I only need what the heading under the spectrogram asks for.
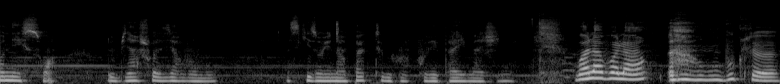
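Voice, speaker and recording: A woman speaks at a fairly slow pace with a dark, mellow tone and a fairly low pitch. Her voice is somewhat breathy, with ordinary pitch variation. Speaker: intuitive guide and sophrologist. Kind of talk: spiritual guidance talk to viewers. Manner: soft-spoken; hesitant, many fillers.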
